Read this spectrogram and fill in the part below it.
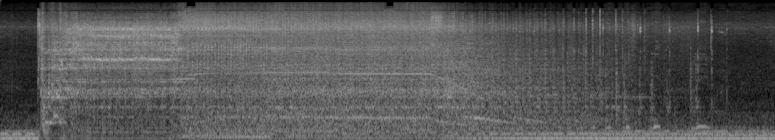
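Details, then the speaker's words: Motorhome main engine after fixing bad chassis-battery grounds that caused erratic gauges and dead jacks: starter catches quickly, steady even idle with deep hum; starts and runs normally. "Okay, anyways, I think we're back in business."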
